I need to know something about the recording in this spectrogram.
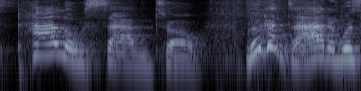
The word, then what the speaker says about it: Palo Santo: memory it is called Palo salop panto am I saying it right no I'm not it's Palo Santo look at that it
